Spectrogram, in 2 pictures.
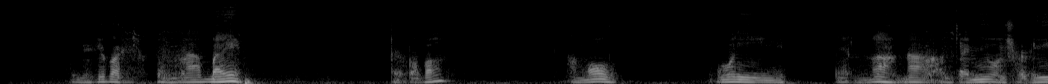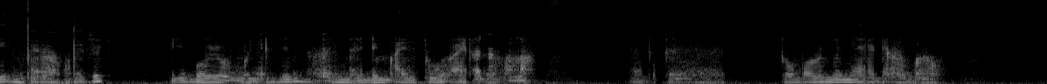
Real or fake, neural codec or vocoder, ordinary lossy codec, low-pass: fake; codec, 44.1 kHz, 1.7 kbps, Pupu-Codec; none; none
